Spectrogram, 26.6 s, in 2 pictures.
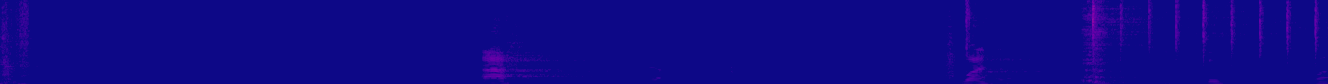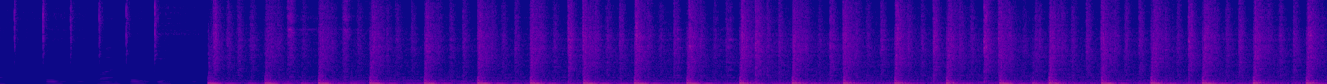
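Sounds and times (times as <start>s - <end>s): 
drums with reverb: 15.4s - 26.5s.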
